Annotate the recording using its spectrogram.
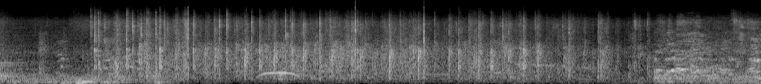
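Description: A crowd laughs and cheers loudly.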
